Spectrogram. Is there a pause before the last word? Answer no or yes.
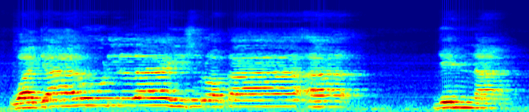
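yes. There is a break before the last word. The speaker calls it wrong.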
